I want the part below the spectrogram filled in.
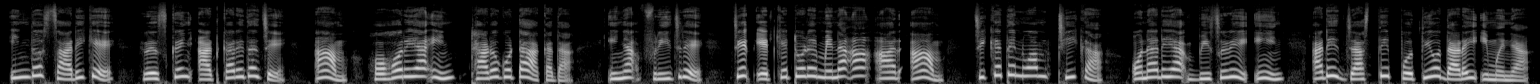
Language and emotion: Santali, happy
